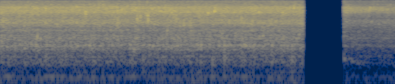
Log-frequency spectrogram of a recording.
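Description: Potatoes fry in hot oil in a pan, a dense steady bubbling sizzle at close range, unbroken apart from a brief dropout near the end, with no voices.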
